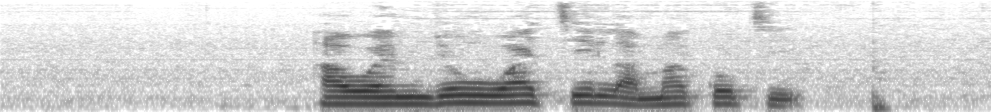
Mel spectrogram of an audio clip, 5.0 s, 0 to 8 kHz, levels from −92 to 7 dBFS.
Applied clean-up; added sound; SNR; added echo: none; none; none; none.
